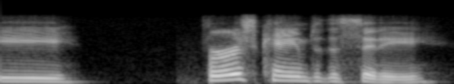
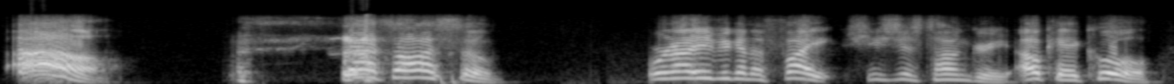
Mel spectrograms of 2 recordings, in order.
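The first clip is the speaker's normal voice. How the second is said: mock relief; 6 semitones higher than usual. Retelling his own relieved reaction.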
